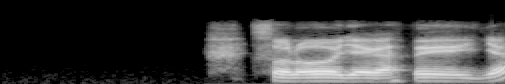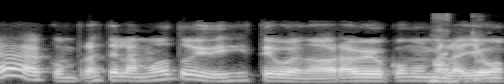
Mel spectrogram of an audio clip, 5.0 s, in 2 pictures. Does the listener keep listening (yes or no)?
no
